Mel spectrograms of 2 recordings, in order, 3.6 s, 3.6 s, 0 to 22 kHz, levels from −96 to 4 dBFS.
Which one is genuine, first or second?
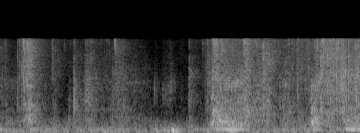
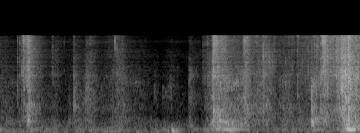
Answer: first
